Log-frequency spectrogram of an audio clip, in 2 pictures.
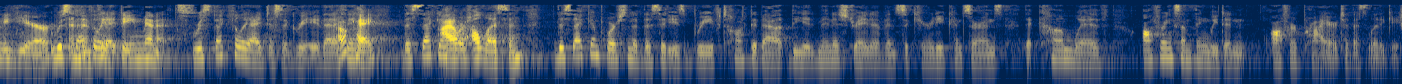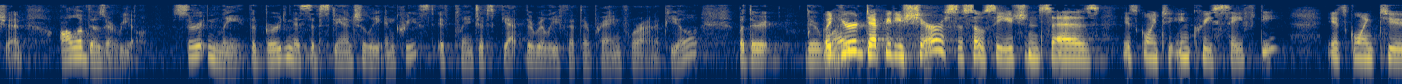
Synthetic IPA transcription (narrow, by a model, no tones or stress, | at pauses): ɨjɪɹɹɨsɛ̃fl̩ˠiaɪtĩnmɪ̃nɨ̰tsɹɨspɛk̚tfl̩ˠiaɪdɨsɨɡɹḭðɨɾaɪoʊɪ̃ŋeɪðɨsɛknɪɹaɪlɪsɨ̃n | ðɨsɛkɨ̃npʰɔɹʃɨ̃nʌvðɨsɪɾḭzbɹiftʰɔk̚tɨbaʊt̪̚ðiɨd̚mɪ̃nɨstɹ̥eɪɾɪvɨ̃nsɨkʰj̥ʊɹɨɾikʰɨ̃n̩sɜ̃˞nz | ðɨ̰t̚kʰʌ̃mwɪð | ʔɔfə˞ɪ̃ŋsʌ̃mθɪ̃ŋwidɪdⁿn̩t | ʔɔ̰fə˞pʰɹ̥a̰ɪə̰˞ɾɨðɪ̰slɪ̰ɾɨ̰ɡḛɪʃɨ̰̃nʔɔlˠʌvðoʊzə̰˞ɹḭlˠ | sɜ˞ʔn̩lḭðɨbɜ˞dⁿn̩ɨz̥sɨb̥stæ̃nʃl̩ˠiʔɨ̰̃nkʰɹ̥istɨfpʰl̥ẽɪ̃ntʰɨfsɡ̥ɛ̰t̪̚ðɨɹɨlifðɨt̪̚ðə˞pʰɹ̥eɪɪ̰̃ŋfə˞ə̰̃nɨ̰pʰilˠb̥ʌt̪̚ðə˞ | ðə˞bʌjə˞dɛpjɨɾiʃɛɹɨsɨsoʊsieɪʃɨ̃n̩sɛzɨtsɡ̥oʊɪ̃ŋtʰɨʔɨ̃nkʰɹ̥iseɪfti | ʔɪtsɡ̥oʊɪ̃ŋtʰɨ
